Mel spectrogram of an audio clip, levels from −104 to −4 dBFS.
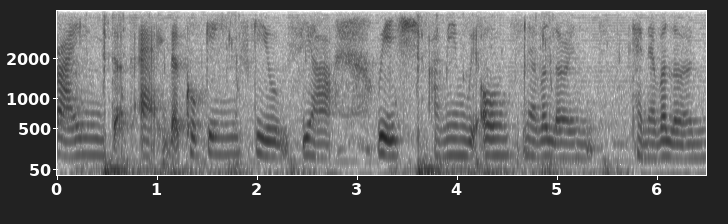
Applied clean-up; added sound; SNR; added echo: none; Water / Splash, splatter; 8 dB; none.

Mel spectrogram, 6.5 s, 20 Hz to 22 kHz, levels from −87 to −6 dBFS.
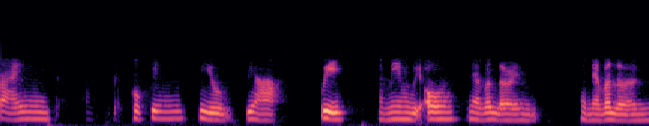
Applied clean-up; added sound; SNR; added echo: neural mask model DeepFilterNet 3.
